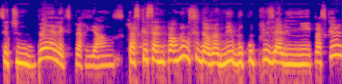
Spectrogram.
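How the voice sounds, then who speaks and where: A woman with a Quebec accent, fairly high in pitch, dark and mellow in tone with ordinary pitch variation, in dry, close sound with no echo. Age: 60s. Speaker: personal development YouTuber. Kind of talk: casual vlog. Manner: hesitant, many fillers and repetitions.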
